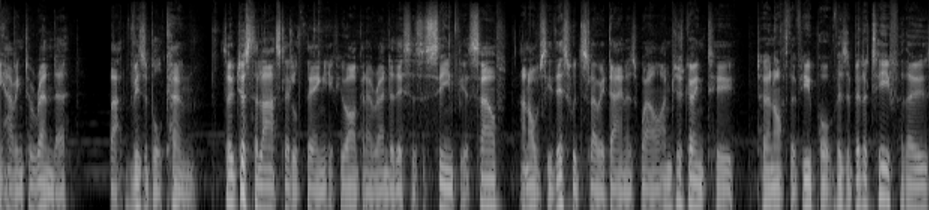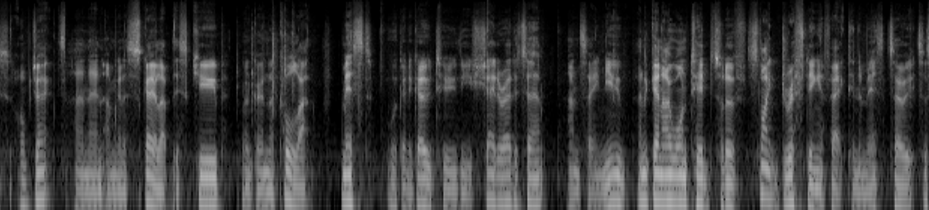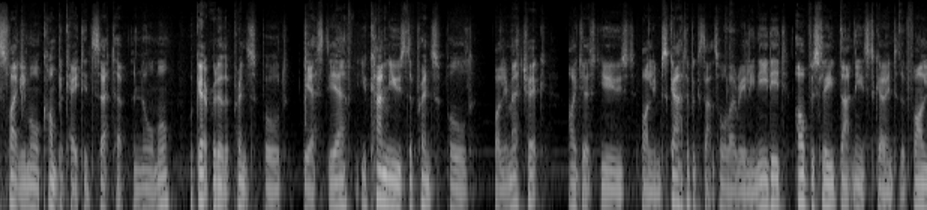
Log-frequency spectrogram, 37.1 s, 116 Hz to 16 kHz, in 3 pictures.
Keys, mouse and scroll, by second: 0.2 middle click, 2.7 shift+a, 6.0 KP_7, 6.7 g, 9.9 click, 13.2 s, 15.5 click, 15.8-16.2 typing, 17.1 KP_Enter, 17.4 click, 20.7 click, 21.5 scroll up 2, 24.5 shift+middle click, 26.0-26.5 scroll up 1, 27.1 click, 28.8 Delete, 29.4 click, 34.5 click, 35.3-36.0 scroll up 1, 36.0 click.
